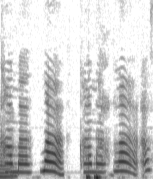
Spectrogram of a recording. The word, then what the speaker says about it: Kamala: They were like, Kamala, Kamala.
